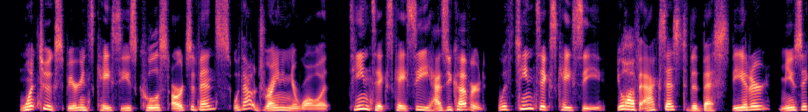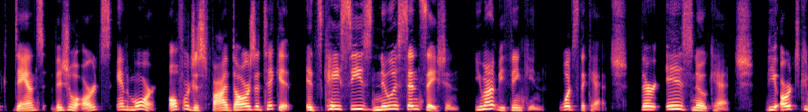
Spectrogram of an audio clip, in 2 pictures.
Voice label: commercial sample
